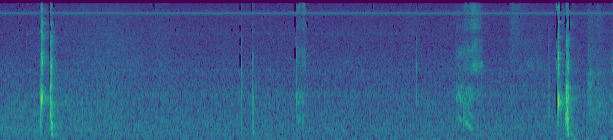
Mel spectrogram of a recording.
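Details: Hiccups with eyes open: brief, sharp catches a few seconds apart over faint room hiss.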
